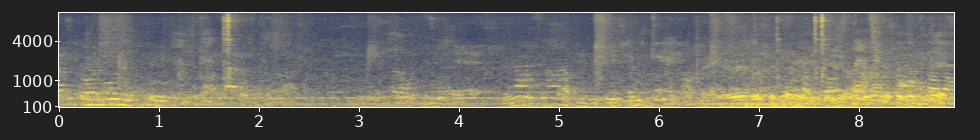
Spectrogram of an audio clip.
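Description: Men talk casually in a large echoing hall.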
